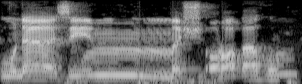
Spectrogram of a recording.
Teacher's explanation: tanwin bertemu dengan mim, idgham ma'al ghunnah, memasukkan tanwin ke dalam mim berserta dengung sekadar 2 harakat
